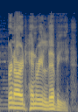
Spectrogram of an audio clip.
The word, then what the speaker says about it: Bernard-Henri Lévy: I'm talking with Bernard-Henri Lévy. I'm working on my French pronunciation. Bernard-Henri Lévy.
